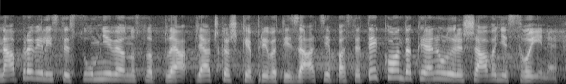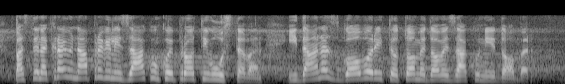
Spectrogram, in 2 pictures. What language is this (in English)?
Serbian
